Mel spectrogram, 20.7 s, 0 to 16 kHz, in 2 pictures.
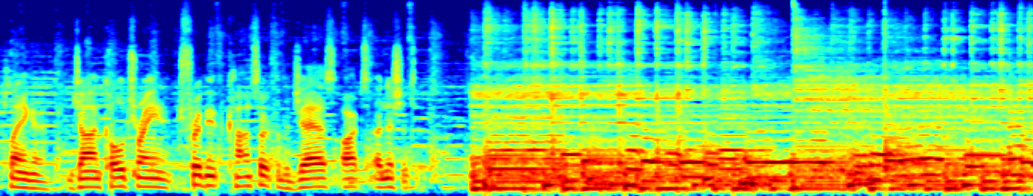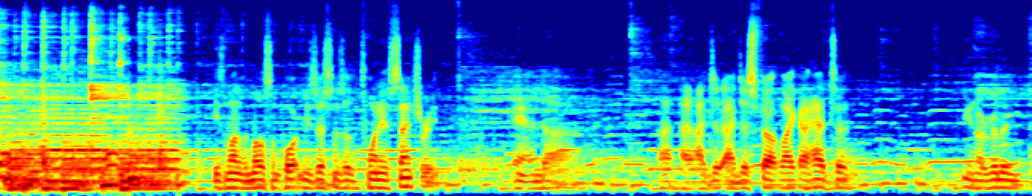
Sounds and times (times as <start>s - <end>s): Speech: 0.0s - 4.2s, 12.4s - 14.7s, 15.4s - 16.2s, 16.9s - 18.9s, 19.9s - 20.6s
Music: 0.0s - 20.6s.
